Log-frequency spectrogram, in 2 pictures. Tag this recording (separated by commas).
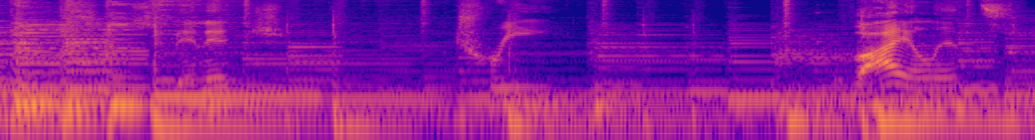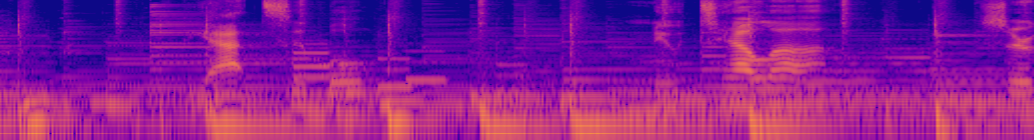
Music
